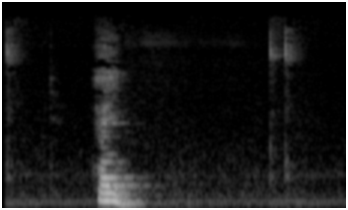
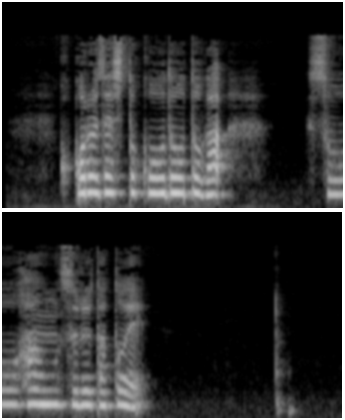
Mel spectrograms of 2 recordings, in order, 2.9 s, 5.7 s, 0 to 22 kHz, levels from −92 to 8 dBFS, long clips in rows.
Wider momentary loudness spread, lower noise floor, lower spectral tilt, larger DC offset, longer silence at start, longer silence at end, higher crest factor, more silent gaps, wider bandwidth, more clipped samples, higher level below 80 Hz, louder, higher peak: first, 23 LU vs 11 LU; second, -65 dBFS vs -72 dBFS; first, -7 dB/octave vs -3.5 dB/octave; neither; second, 0.05 s vs 0.5 s; about the same, 0.5 s vs 0.4 s; about the same, 22 dB vs 18 dB; neither; first, 14 kHz vs 11.5 kHz; neither; about the same, -66 dBFS vs -66 dBFS; second, -28 LUFS vs -20 LUFS; second, -12 dBFS vs -4 dBFS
